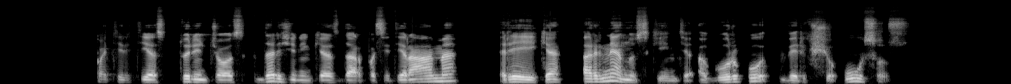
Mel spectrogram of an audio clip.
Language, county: Lithuanian, Alytus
